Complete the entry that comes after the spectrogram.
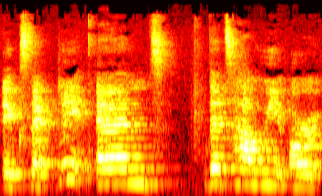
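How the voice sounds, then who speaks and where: In a Swiss accent, the speaker moves at a very slow pace with fairly even intonation. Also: woman. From Switzerland. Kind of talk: casual talk to camera.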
